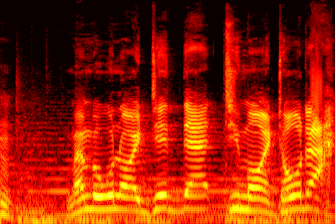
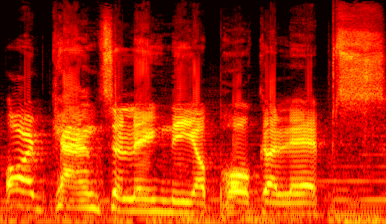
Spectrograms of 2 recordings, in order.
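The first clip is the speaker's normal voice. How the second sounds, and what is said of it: Imitates another person's voice, slipping Australian. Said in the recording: “Now I'm sounding Australian. ... You're jumping in and out of your characters here.”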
